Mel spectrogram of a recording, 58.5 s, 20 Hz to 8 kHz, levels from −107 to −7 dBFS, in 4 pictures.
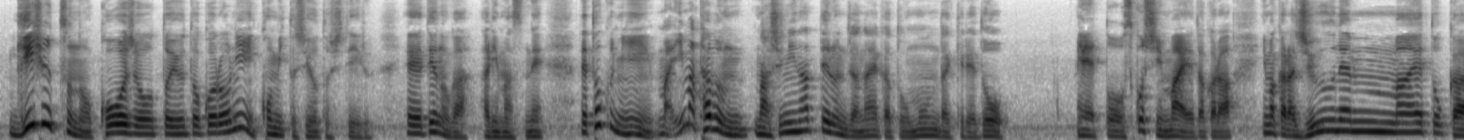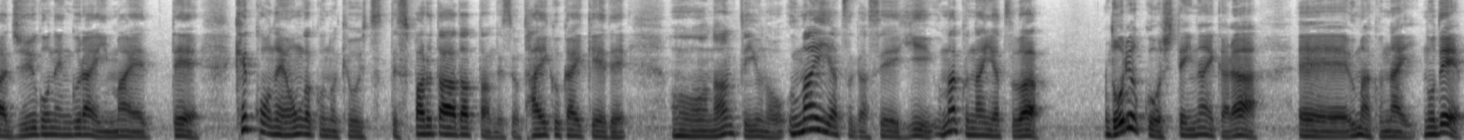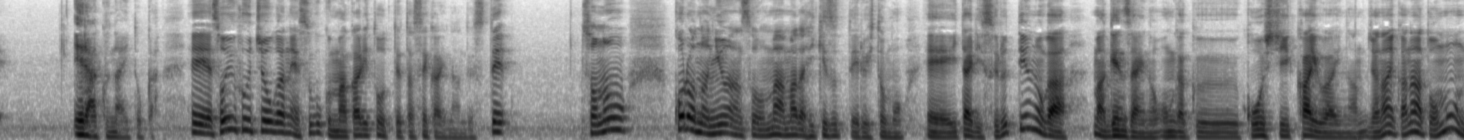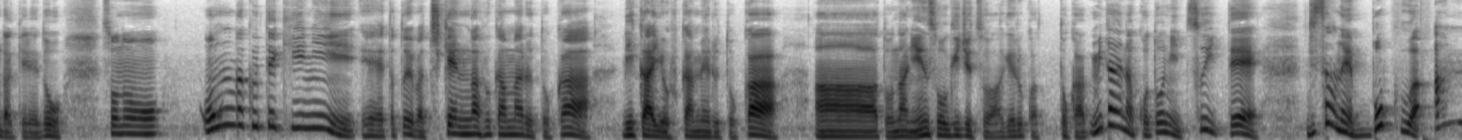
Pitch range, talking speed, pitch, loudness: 105-175 Hz, 320 characters per minute, 135 Hz, -19 LUFS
